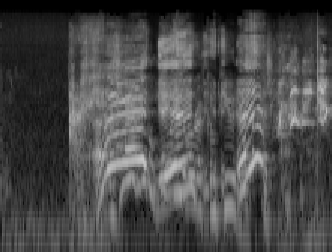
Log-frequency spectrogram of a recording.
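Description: A person's voice with wide sweeps up and down in pitch, coming in about a second in after a short lull.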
